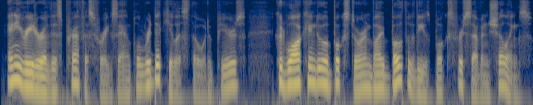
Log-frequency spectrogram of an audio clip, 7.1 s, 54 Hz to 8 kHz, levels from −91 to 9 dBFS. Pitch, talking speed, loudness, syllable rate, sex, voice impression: 110 Hz, 210 wpm, -20 LUFS, 6.3 syllables/s, male, masculine, adult-like, slightly middle-aged, tensed, slightly weak, bright, soft, slightly muffled, fluent, slightly raspy, cool, intellectual, slightly refreshing, slightly sincere, slightly calm, mature, friendly, reassuring, elegant, sweet, slightly lively, kind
